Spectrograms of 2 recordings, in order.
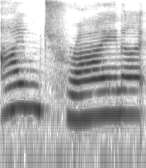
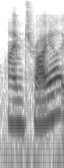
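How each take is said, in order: First: Trying to is reduced with an n sound, tryna. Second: Trying to is reduced without an n sound, trya. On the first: The speaker calls it right. "we've added an N and it just sounds and feels a little bit more natural" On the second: The speaker calls it wrong. "You can't say I'm trya"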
